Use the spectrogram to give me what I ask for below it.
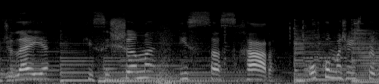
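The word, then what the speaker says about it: Issacar: Léia que se chama esses Rara ou como a gente fez um se o nome dele hoje em dia mas lembrei que o bíblico a pronúncia correta é is a rare então e sacar tem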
